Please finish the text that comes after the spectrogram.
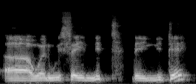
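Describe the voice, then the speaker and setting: Man, Senegalese accent, very deep, husky, dry close sound, thoughtful and searching. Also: measured pace, a little mellow, dry recording, highs cut off. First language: Wolof. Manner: thoughtful, searching for words, frequent restarts. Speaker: guest, dance professor. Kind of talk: conversational interview.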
